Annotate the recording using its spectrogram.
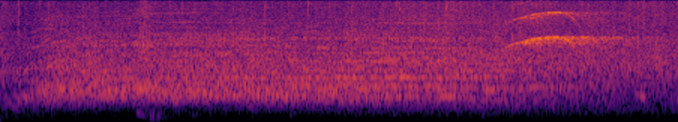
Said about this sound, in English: No, that's nice. You got some applause this time. That was good.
